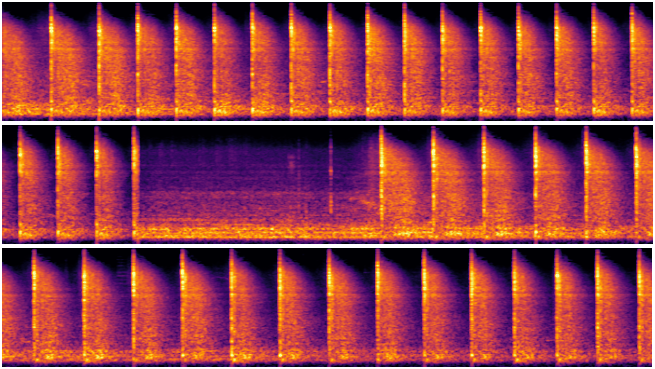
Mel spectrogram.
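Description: High-voltage sparks from a giant Van de Graaff generator, cracking in a steady rhythm of about one and a half a second over a low electrical hum. The sparks stop for about three seconds midway, leaving only the hum, then start again.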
